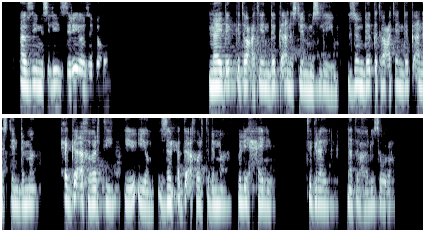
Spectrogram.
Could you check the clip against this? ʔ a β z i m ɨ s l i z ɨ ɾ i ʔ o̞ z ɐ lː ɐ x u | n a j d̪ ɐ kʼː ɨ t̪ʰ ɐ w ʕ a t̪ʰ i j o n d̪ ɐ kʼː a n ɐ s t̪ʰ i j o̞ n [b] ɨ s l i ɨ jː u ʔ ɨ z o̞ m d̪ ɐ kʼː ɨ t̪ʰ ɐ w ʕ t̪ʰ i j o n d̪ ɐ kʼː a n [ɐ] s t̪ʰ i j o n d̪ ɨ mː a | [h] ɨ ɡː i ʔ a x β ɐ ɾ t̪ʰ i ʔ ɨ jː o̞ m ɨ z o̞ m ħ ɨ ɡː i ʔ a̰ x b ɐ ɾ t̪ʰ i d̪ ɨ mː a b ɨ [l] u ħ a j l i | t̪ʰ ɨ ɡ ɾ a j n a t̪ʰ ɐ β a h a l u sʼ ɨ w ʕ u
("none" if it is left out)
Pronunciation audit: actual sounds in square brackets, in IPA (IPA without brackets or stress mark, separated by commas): m, ɐ, ħ, l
